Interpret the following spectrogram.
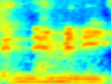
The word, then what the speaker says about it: anemone: who finally said well if you think any money any money anomaly and so i've been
